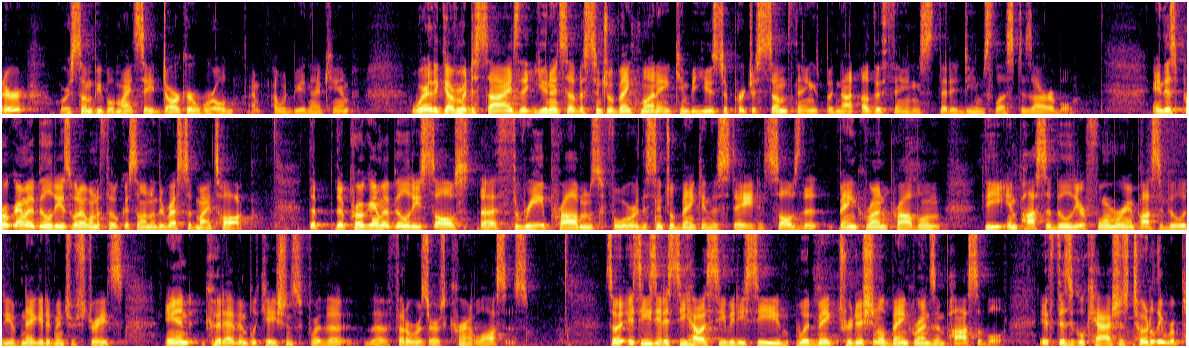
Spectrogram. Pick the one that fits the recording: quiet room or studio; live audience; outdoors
live audience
